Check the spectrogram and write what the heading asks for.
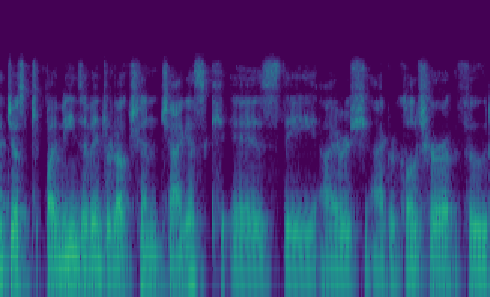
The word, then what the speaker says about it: Teagasc: um but uh just by means of introduction chagisk is the Irish agriculture food and development authority and it's pronounced chagas it's a an anaic word meaning teaching or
